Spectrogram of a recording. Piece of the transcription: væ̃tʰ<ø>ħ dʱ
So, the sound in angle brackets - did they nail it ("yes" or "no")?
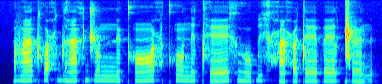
no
